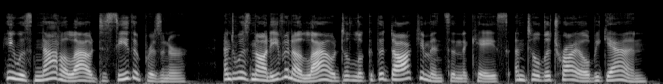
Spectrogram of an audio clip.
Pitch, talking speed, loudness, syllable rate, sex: 190 Hz, 215 wpm, -18 LUFS, 5.9 syllables/s, female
